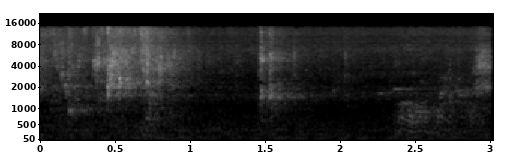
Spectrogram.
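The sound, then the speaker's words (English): Running tap water as hands are washed while baking, a faint, steady hiss broken by a few brief splashy surges. “I need to wash my hands because I'm touching my food.”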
